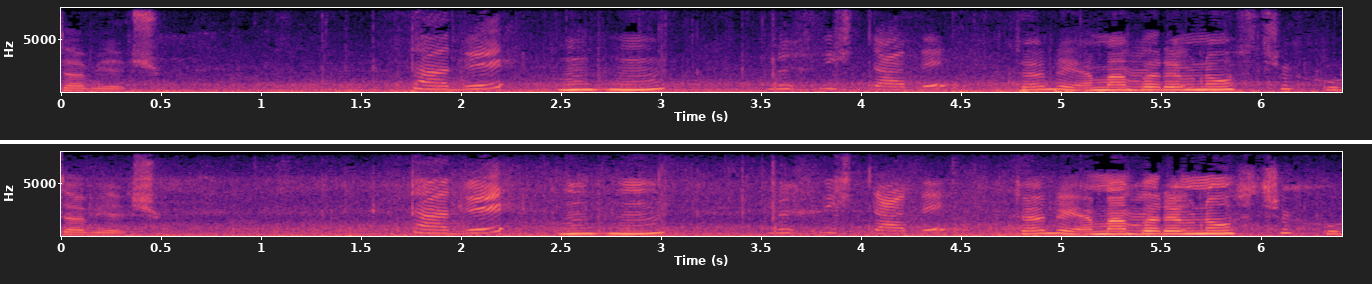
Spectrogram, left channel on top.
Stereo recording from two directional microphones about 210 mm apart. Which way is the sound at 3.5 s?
30° left (ahead or behind).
